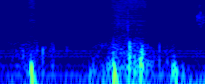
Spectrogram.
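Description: A few faint, low thumps of handling noise on a handheld microphone as it is shifted in the hand, with a soft rustle about a second in.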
